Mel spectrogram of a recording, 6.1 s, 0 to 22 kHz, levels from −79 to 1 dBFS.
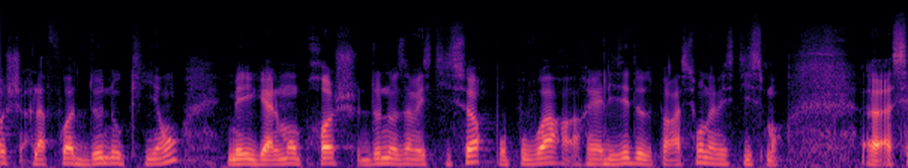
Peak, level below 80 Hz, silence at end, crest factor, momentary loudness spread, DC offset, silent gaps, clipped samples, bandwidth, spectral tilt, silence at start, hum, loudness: -6 dBFS; -56 dBFS; 0 s; 20 dB; 10 LU; under 0.1%; none; under 0.1%; 13 kHz; -6.5 dB/octave; 0 s; none; -26 LUFS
